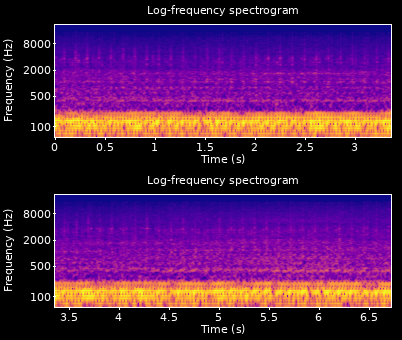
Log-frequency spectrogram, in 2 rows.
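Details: Mitsubishi Evo 9, warm idle; noise starts only after about 3 miles of driving: steady low rumble with a light, repeating tick; owner unsure if valve tick or rod knock.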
